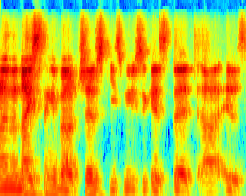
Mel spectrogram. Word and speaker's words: Rzewski: not familiar, it's spelled R-Z-E-W-S-K-I. It looks like Rzewski, but it's pronounced Zhevsky.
